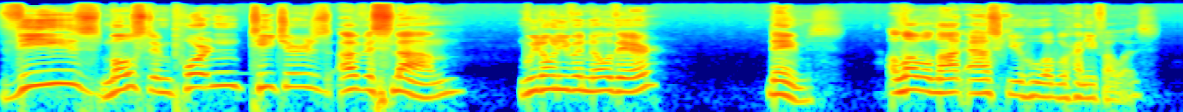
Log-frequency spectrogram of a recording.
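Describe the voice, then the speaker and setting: A man's voice: sits high, lively intonation, measured pace, darkish tone, no room sound, clean studio sound. A man from Pakistan giving an impassioned sermon, often putting rhetorical questions to his audience. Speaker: Islamic preacher.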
